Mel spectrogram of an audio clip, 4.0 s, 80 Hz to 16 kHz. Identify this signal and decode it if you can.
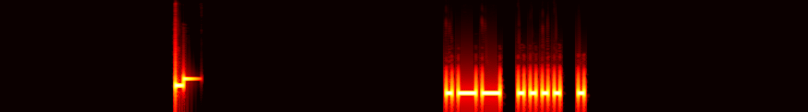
Morse code, heard as a keyed tone, about 40 wpm, 700 Hz. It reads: WHE
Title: Top Three Letter Combinations in Words 40wpm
